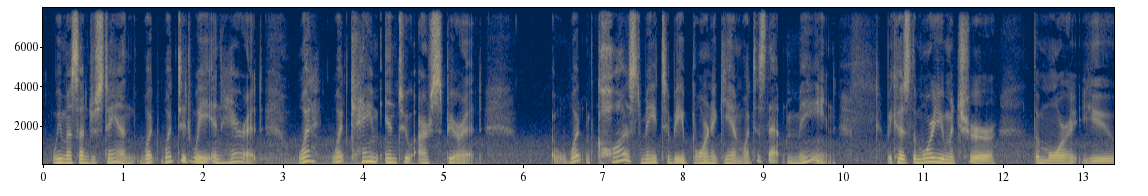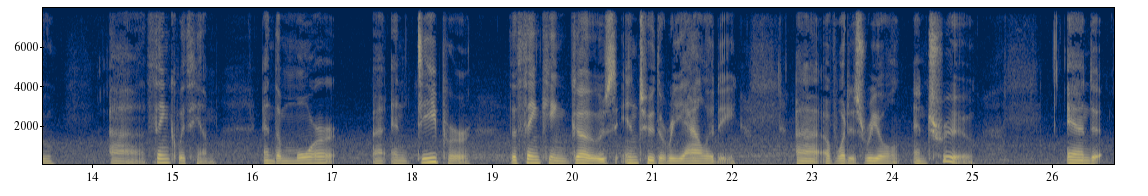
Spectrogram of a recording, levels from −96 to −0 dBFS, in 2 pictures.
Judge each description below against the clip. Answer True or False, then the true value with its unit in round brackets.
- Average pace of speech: False (130 wpm)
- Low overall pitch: False (155 Hz)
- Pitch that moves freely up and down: True (6.2 semitones)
